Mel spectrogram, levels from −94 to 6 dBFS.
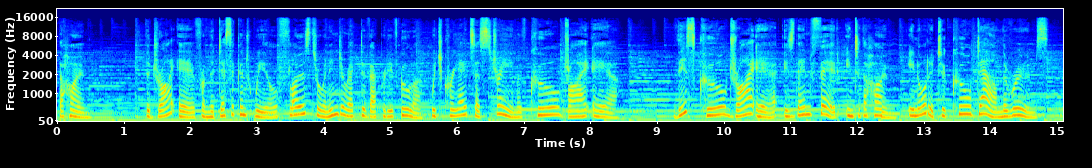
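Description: Sudden forward jumps in the sound occur at 1.70 s, 5.18 s, 7.67 s, from 8.99 to 9.01 s, at 10.47 s and from 12.37 to 12.39 s. These are compressed frames skipped: whole blocks of encoded audio never reached playback. The missing stretches run from a few tens of milliseconds to about a fifth of a second, the largest at 9.0 s, which points to several frames lost at once.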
